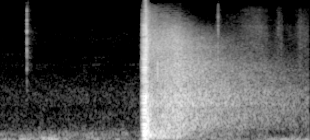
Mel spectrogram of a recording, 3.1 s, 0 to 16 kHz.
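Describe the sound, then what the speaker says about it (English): A single sharp .38 Special revolver shot from a 4-inch barrel fired into layered denim, loud and close, with a long ringing decay after a quiet lead-in. "We can go through the 4 layers of denim here and try to make a good shot and see what we get with 38 special."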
